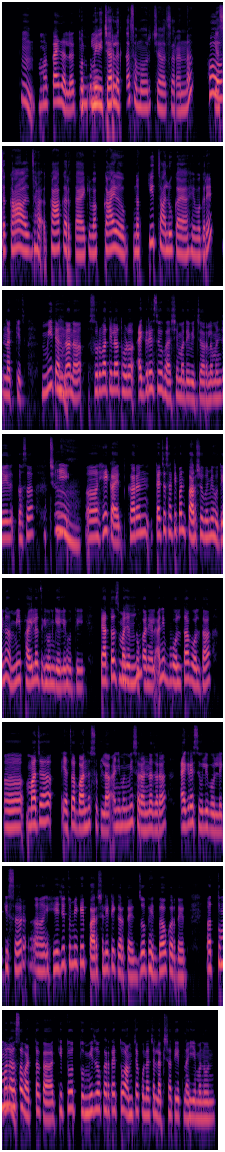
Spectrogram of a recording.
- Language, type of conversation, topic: Marathi, podcast, एखादी चूक झाली तर तुम्ही तिची भरपाई कशी करता?
- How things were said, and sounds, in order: in English: "ॲग्रेसिव्ह"; in English: "ॲग्रेसिवली"; in English: "पार्शलिटी"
